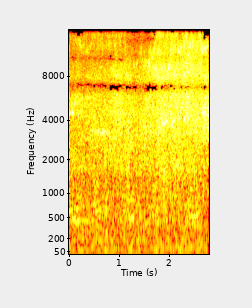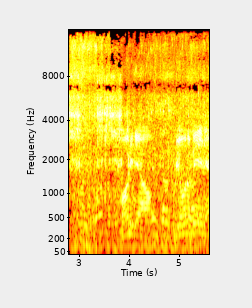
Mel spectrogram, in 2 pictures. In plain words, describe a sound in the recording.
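Small radio-controlled cars whine as they race past outdoors.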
